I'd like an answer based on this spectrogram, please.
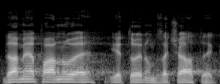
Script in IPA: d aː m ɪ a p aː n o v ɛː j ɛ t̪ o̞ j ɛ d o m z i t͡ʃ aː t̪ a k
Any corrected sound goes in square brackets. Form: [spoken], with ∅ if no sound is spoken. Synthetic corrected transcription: d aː m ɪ a p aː n o v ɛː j ɛ t̪ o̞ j ɛ [n] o m z [a] t͡ʃ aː t̪ [ɛ] k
